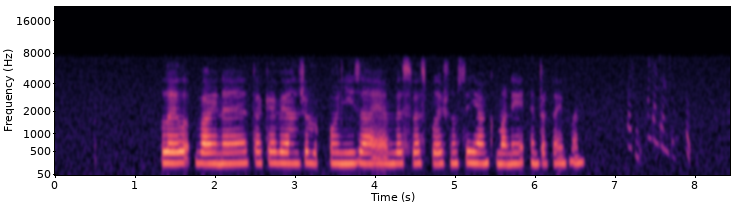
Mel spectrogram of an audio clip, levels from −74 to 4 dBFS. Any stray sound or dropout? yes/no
yes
